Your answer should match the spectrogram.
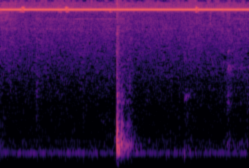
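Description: A single short thump about a second in, as the packets of mixing cups and filters are set aside on the workbench, over a faint steady hum and a thin high whine.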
